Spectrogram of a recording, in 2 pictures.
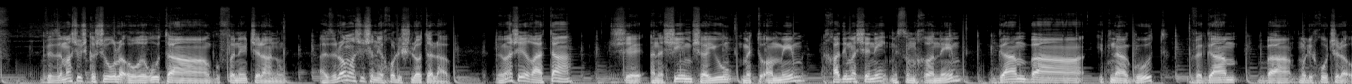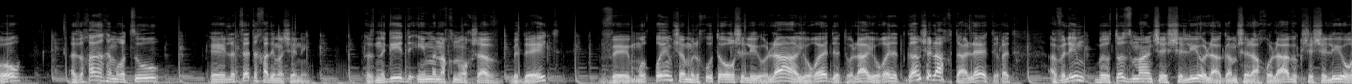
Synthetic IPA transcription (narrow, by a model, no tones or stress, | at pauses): vezemaʃuʃekaʃuʁlaʔo̞ʁeʁuthaɡufanitʃe̞lanu | ʔazːelo̞maʃuʃeanijaχo̞lːiʃlo̞tala̰v | vemaʃeʁaːta | ʃe̞ʔanaʃimʃehajume̞toʔamimeχadimhaʃe̞nimesunχʁanimɡambaitnaaɡut | ve̞ɡambamoliχutʃe̞lhaʔo̞ʁ | ʔazaχaʁkaχhe̞mʁat͡su | elat͡seteχadimhaʃe̞nḭʔaznaɡidimanaχnuaχʃavbede̞jt | vemoʁoimʃeamoliχuthao̞ʃe̞lio̞lajo̞ʁe̞de̞to̞lajo̞ʁe̞detɡamʃelaχtaːle̞tːiʁedʔa̰valimbeoto̞zmanʃe̞ʃelio̞laɡamʃelaχo̞lavekʃeʃelijo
